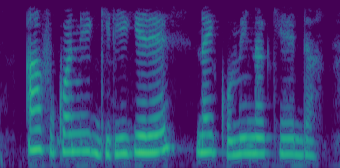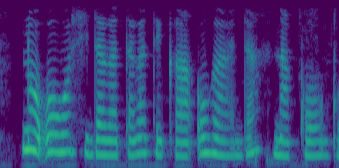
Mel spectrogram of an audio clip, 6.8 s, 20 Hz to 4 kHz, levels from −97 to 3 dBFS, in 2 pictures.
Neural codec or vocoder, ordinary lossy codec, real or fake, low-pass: none; none; real; 3.6 kHz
